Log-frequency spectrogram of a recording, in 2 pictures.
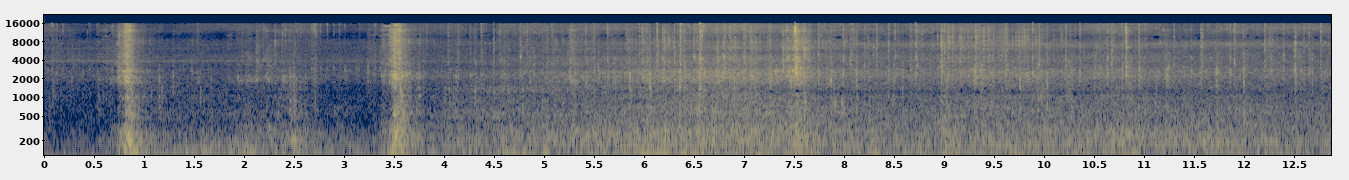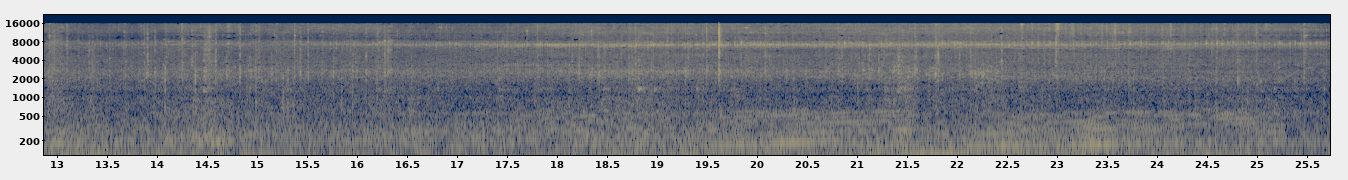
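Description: Two sharp knocks about a second and three and a half seconds in, then the steady rumble of ride-on scale freight cars rolling along the track.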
